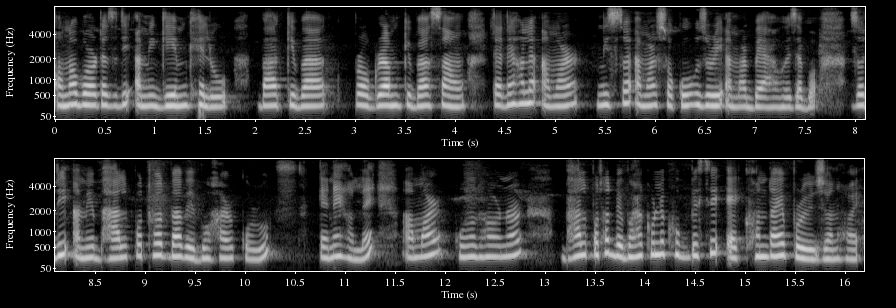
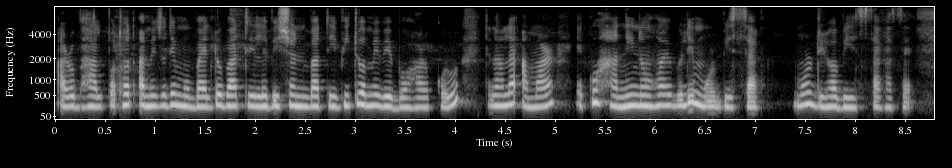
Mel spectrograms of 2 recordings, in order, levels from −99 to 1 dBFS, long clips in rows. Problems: none marked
